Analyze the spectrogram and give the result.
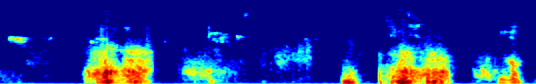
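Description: Snoring: a series of rough, raspy snorts and rasping breaths, some short and some drawn out, in an irregular rhythm with brief quiet gaps between them and no talking.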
